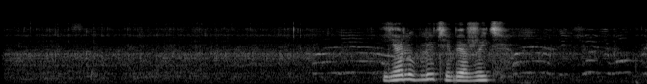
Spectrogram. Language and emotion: Russian, neutral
